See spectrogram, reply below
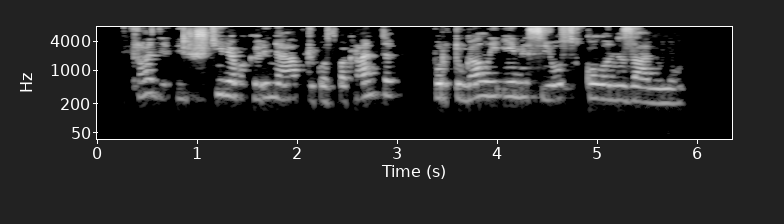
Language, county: Lithuanian, Alytus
